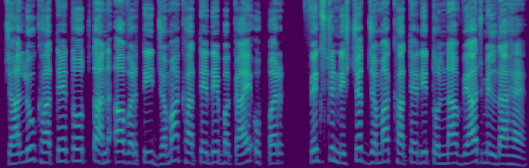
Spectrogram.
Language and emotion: Punjabi, neutral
